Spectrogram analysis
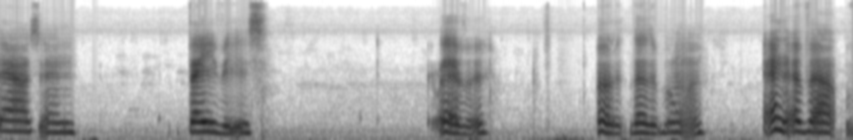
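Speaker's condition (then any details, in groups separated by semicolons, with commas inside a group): Spinal muscular atrophy type 2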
